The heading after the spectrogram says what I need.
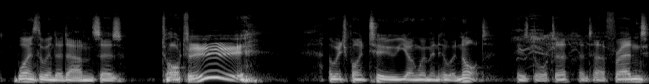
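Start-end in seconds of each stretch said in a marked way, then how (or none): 1.6-2.4 shrill, loud, high-pitched raised shout. Retelling a father calling from his car window, imitating a friend's father calling out. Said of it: "I will do her impression of her own father".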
